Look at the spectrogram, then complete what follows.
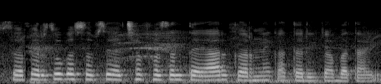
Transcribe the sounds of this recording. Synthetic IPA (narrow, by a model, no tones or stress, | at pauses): sɐɾsɐɾsõkasɐbseɐtːʃʰafɐsəlt̪ɐjaːɾkɐɾnekat̪ɐɾiːkabɐt̪aːjḛː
